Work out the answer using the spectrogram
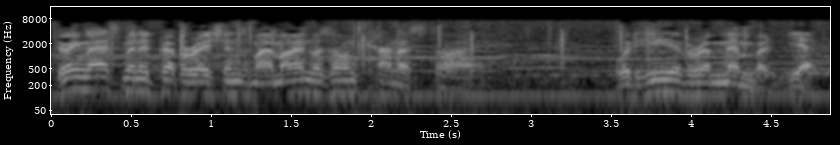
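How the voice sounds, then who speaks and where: Undercover schemer, male actor, low-key and smooth-talking, vintage radio drama with muffled sound. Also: a little fast, close to an everyday voice. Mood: businesslike. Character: cool, scheming male undercover agent posing as communist organizer. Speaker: lead actor and first-person narrator. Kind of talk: 1950s radio drama acting and narration. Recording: dull old radio recording, loud music behind.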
